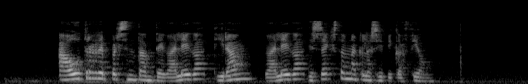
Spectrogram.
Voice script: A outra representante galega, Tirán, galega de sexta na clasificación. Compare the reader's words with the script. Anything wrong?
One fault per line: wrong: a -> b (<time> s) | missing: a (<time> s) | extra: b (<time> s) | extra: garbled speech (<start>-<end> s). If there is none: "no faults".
no faults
